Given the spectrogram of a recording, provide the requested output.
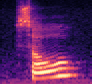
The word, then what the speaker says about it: Sowell: indemnify themselves and he quotes thomas sowell soul yeah that's how it's pronounced it's hard to imagine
